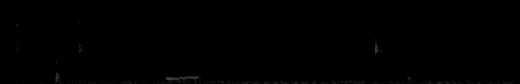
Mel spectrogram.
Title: My cat snoring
